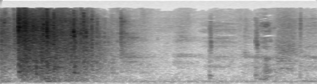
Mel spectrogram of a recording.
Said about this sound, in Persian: من صدای موزیک از ضبط صوت دوتا سرباز رو کشونده سمت خودش. یکی از سربازا با سرانگشتاش ضبط صوت رو لمس میکنه، با شمشیر میشکنده.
